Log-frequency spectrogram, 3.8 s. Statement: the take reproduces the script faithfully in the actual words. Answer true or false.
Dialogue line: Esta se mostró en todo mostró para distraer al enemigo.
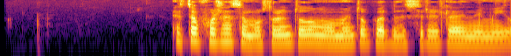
false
